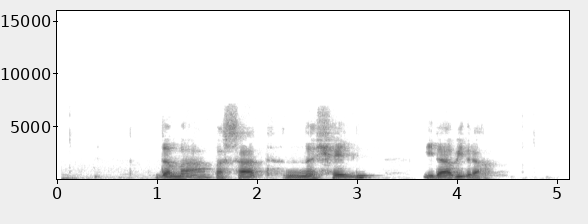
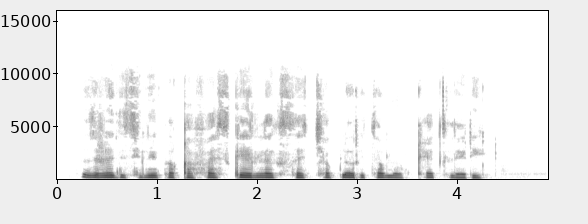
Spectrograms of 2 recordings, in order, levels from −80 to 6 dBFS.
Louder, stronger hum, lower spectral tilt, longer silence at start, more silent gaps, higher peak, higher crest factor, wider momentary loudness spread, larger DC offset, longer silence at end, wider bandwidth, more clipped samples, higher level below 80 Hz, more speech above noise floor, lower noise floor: first, -24 LUFS vs -27 LUFS; neither; about the same, -7 dB/octave vs -6.5 dB/octave; second, 0.05 s vs 0.25 s; neither; first, -4 dBFS vs -8 dBFS; about the same, 20 dB vs 20 dB; about the same, 10 LU vs 8 LU; neither; first, 0.8 s vs 0.65 s; second, 7.4 kHz vs 10.5 kHz; neither; first, -54 dBFS vs -74 dBFS; about the same, 46 dB vs 43 dB; about the same, -69 dBFS vs -70 dBFS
